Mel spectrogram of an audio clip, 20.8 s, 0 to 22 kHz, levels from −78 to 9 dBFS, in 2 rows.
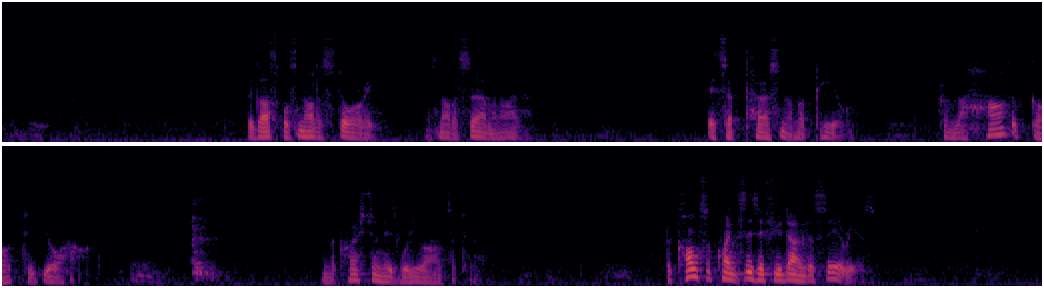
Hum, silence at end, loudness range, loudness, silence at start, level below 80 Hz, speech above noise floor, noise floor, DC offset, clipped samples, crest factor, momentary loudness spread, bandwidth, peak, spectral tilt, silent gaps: none; 1.7 s; 11 LU; -39 LUFS; 0.3 s; -66 dBFS; 31 dB; -69 dBFS; under 0.1%; under 0.1%; 24 dB; 23 LU; 15 kHz; -16 dBFS; -7.5 dB/octave; none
